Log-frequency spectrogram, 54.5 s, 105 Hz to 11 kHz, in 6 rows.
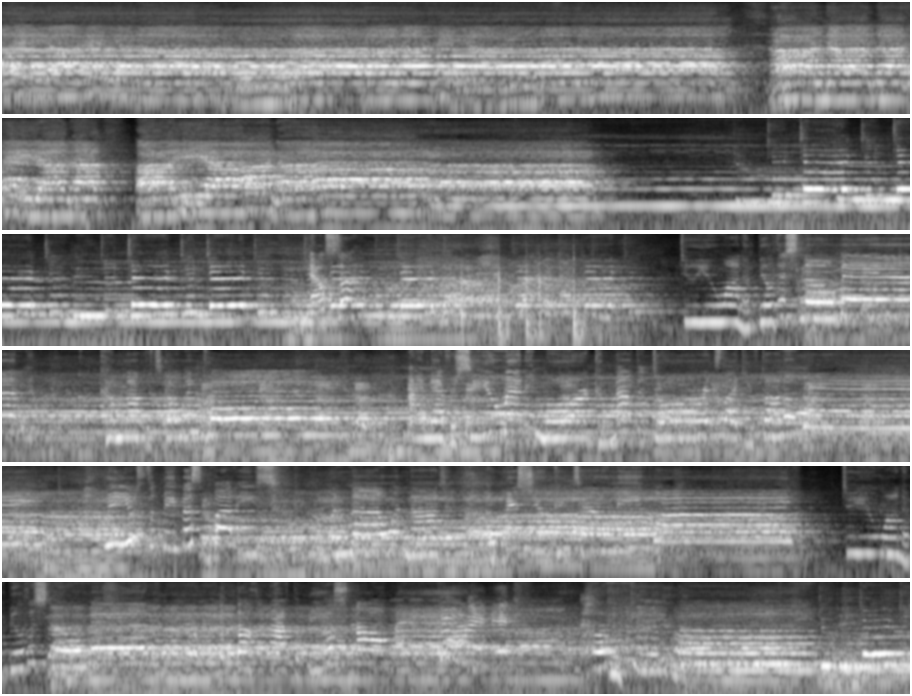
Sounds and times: Music: 0.0 - 54.4.

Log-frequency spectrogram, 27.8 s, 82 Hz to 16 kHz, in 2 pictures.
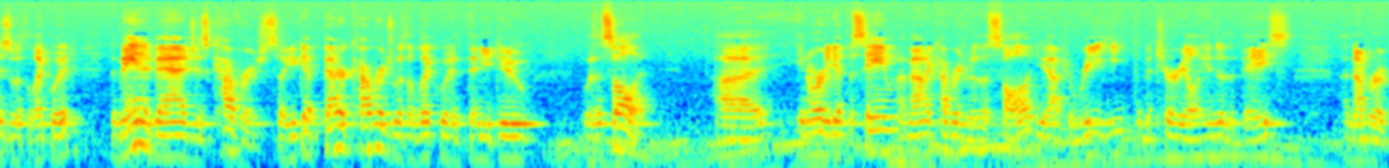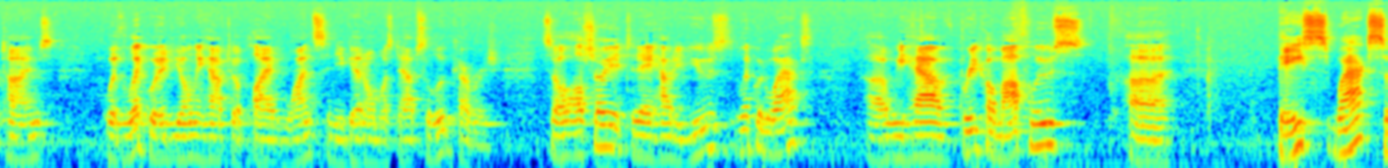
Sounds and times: Speech: 0.0 - 6.6, 7.2 - 25.7, 26.7 - 27.7.

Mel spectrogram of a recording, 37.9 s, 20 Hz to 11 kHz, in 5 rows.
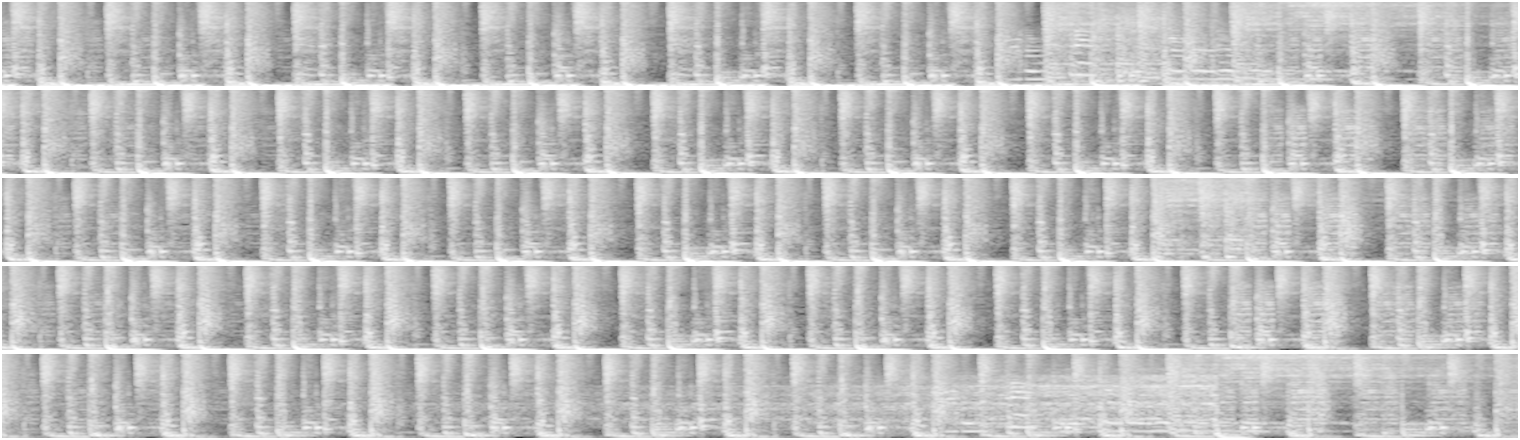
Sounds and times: Dance music: 0.0 - 37.9
Electronic music: 0.0 - 37.9.

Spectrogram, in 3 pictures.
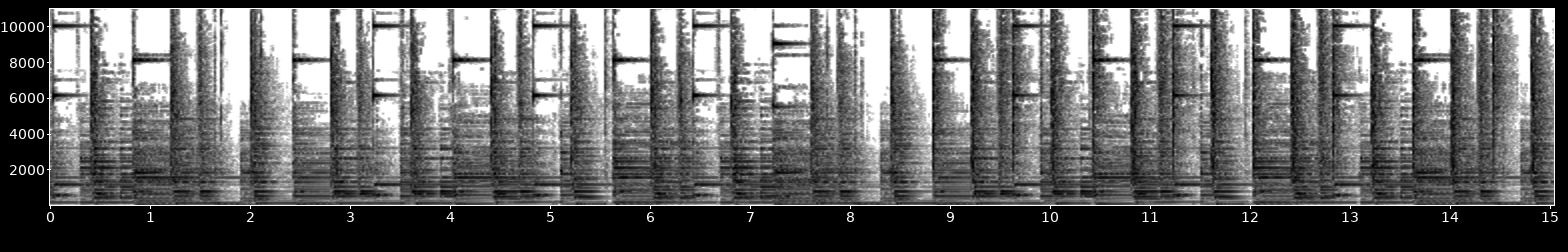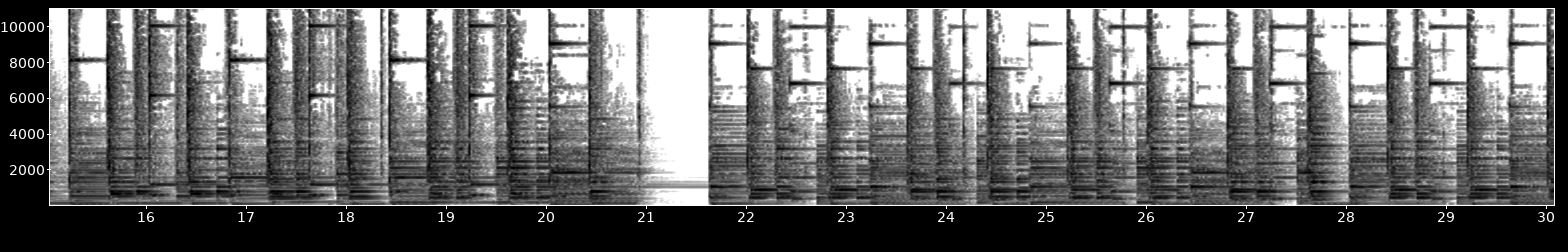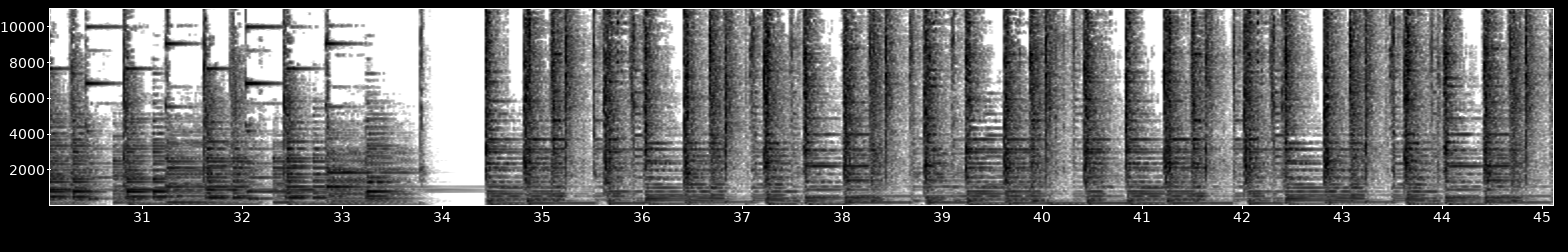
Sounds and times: Music: 0.0 - 45.1.

